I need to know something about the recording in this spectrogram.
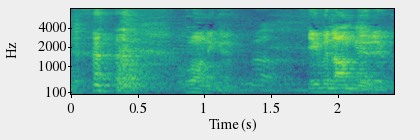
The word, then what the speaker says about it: Groningen: Nobody can pronounce it right. How do I say it? Groningen.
